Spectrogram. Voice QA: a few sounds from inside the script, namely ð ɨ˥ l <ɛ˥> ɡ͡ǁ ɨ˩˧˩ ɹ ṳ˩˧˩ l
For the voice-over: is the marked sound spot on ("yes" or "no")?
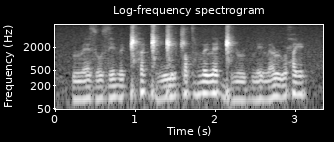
yes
